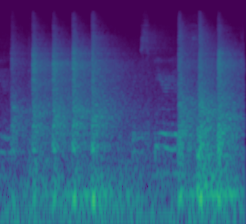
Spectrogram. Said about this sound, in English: That's the sound of a massive construction project that's going on just outside the gym.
